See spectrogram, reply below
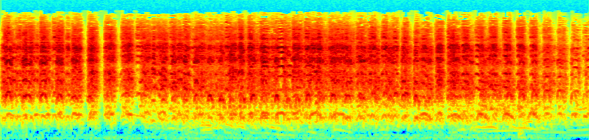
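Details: A male and a female kookaburra, newly put together for breeding and territorial, give loud, harsh cackling bursts about three a second in raucous, almost continuous chatter.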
